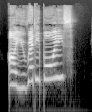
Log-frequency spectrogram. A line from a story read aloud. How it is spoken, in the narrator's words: shouted Peter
